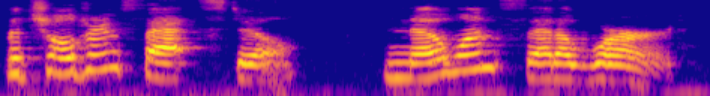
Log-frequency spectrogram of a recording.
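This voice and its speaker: A woman teacher reading a children's story aloud in an expressive, deliberate storytelling style. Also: on the high side, poor audio.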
